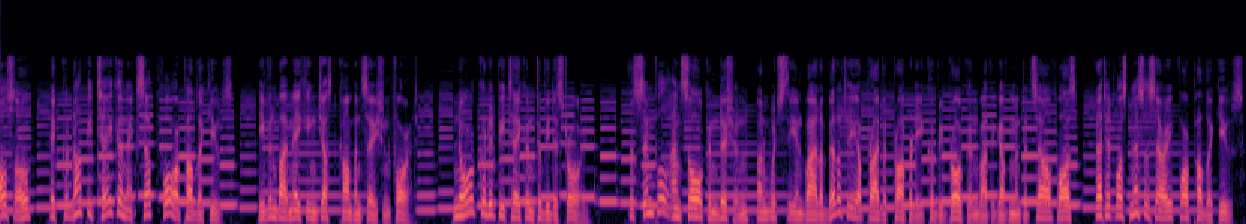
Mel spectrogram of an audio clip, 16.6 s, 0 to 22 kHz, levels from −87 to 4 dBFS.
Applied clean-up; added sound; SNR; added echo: none; Wind instrument, woodwind instrument; 10 dB; none.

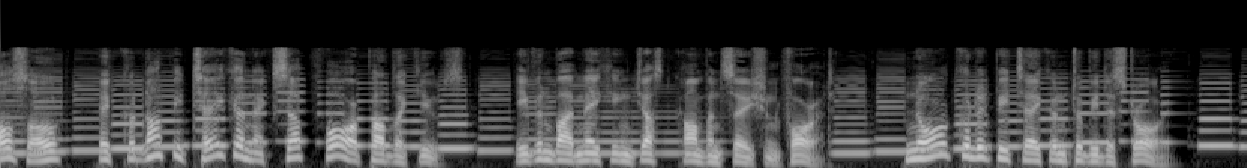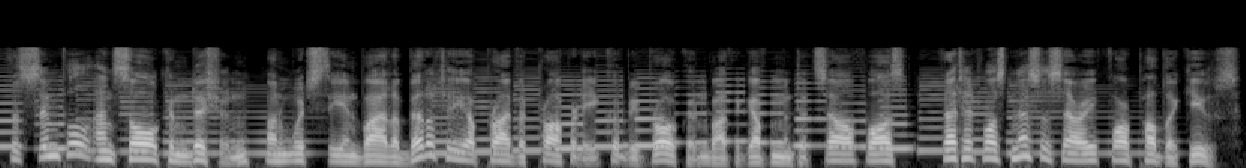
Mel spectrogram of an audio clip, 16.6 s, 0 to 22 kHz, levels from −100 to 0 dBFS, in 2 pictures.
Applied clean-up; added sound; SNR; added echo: neural mask model RNNoise.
